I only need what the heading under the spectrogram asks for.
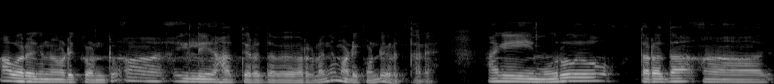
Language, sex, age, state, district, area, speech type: Kannada, male, 30-45, Karnataka, Shimoga, rural, spontaneous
